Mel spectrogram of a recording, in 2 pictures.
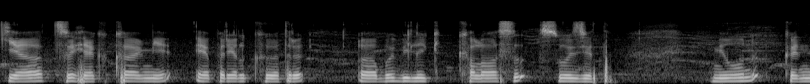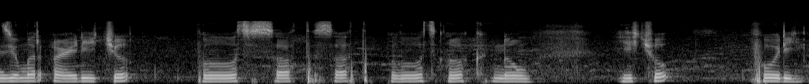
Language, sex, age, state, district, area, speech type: Kashmiri, male, 30-45, Jammu and Kashmir, Bandipora, rural, read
